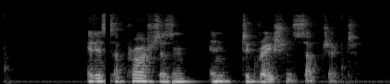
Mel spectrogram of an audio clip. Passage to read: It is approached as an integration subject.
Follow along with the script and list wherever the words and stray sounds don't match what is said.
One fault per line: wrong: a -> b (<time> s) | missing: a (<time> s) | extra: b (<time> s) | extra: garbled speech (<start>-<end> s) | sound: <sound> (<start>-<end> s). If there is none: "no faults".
sound: dropout (1.0-1.1 s)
